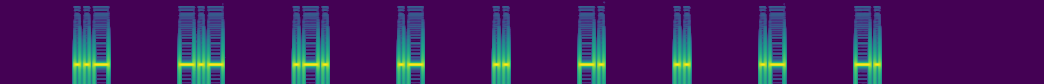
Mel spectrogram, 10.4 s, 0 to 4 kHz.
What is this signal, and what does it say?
Morse code, heard as a keyed tone, about 25 wpm, spaced as for 10 wpm, 550 Hz. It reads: UKRAINIAN
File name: podcast / News headlines-1x-25x10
